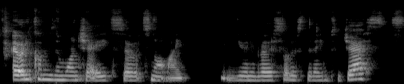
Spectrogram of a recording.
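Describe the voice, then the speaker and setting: In a slight Geordie accent, a woman talks at a fairly quick pace with vocal fry and fairly even intonation. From northern England, Newcastle. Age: 20s. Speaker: beauty vlogger. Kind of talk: chatty get-ready-with-me talk. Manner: casual, lots of fillers.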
